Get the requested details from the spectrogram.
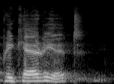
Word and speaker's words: precariat: the word precariat rhymes with the word proletariat.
